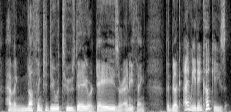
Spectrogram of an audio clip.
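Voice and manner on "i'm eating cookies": higher, casual little voice; put-on phone voice. Person on the line chats away, higher put-on voice. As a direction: lift the pitch for the other caller.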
